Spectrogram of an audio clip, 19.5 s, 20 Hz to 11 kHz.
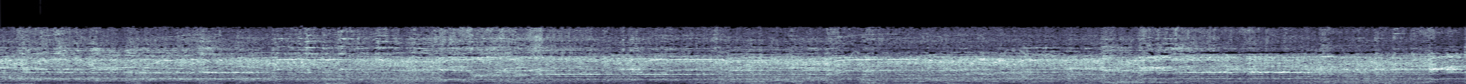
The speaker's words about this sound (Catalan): Sona l'himne de la Champions al Camp Nou i a la sintonia de RAC1.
